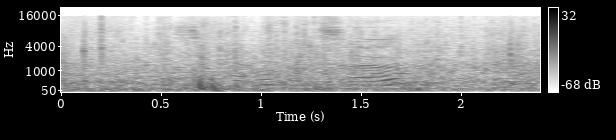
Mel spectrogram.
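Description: Faint, indistinct voices of people talking at a distance, over a steady background hiss of wind and lapping water.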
